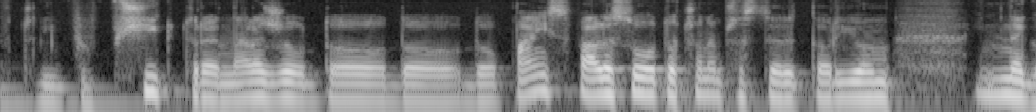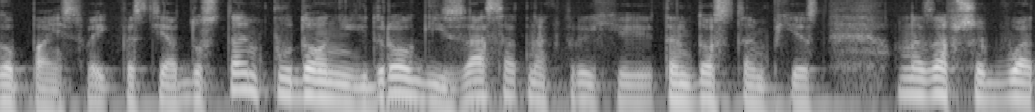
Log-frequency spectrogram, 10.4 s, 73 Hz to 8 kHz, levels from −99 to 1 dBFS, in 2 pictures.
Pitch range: 115-145 Hz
